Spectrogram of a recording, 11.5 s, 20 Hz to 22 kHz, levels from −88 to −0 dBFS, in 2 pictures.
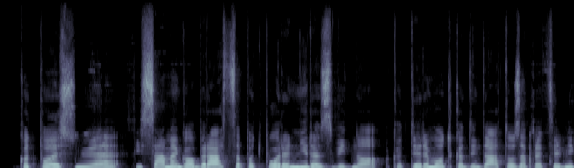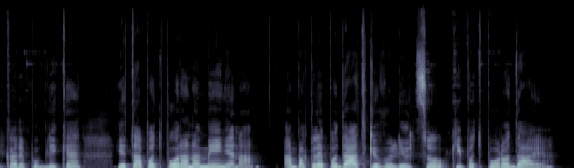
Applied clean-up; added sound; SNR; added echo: neural mask model DeepFilterNet 3.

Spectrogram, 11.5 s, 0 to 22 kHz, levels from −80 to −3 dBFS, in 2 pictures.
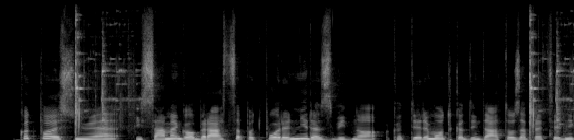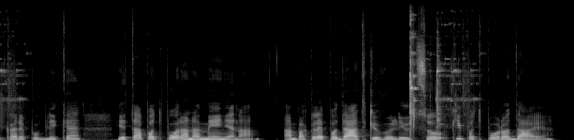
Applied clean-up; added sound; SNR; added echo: none; Shatter; 13 dB; none.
